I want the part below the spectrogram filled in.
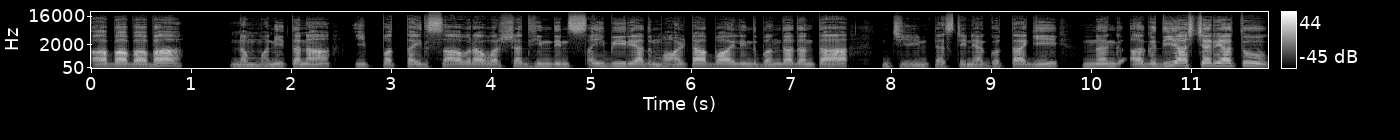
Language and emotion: Kannada, surprised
